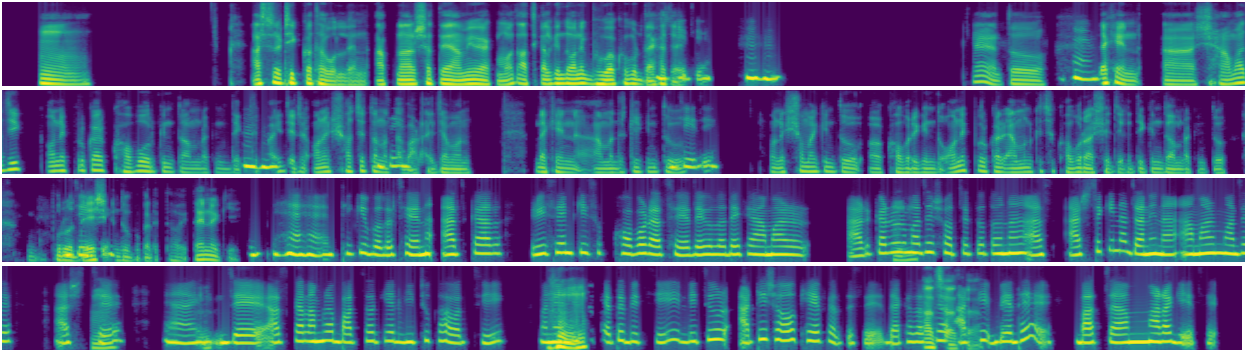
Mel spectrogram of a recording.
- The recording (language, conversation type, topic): Bengali, unstructured, খবরের মাধ্যমে সামাজিক সচেতনতা কতটা বাড়ানো সম্ভব?
- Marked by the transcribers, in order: static; tapping; other background noise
